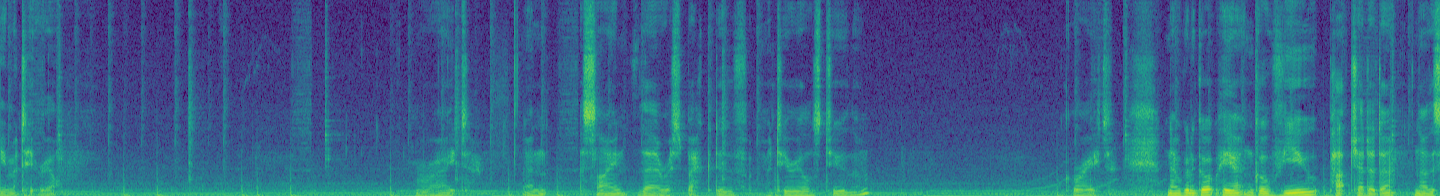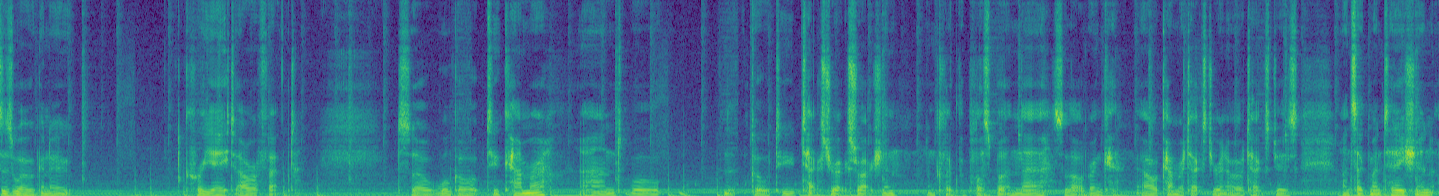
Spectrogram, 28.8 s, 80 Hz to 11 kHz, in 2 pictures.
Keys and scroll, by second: 0.2-2.8 typing.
